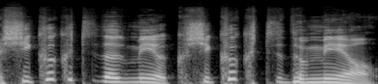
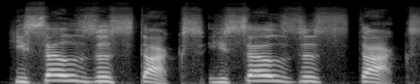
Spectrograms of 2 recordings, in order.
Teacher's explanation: we push the D or the T and the th together the Z and the S together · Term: push the sounds together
